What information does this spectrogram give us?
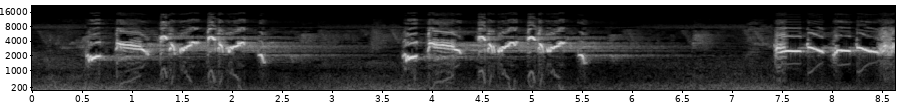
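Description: Greater green leafbird giving three bursts of rich, varied whistled phrases with sharp chirps and slurred notes, each lasting about two seconds, separated by short pauses.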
